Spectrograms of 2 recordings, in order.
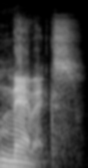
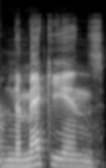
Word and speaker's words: Namekian: First, they're called Namex. They're Namekians in the source material.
